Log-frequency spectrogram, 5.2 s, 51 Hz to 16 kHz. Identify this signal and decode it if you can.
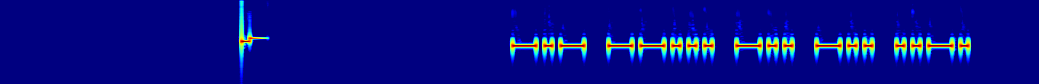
Morse code, heard as a keyed tone, about 29 wpm, 700 Hz. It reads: K7DDF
